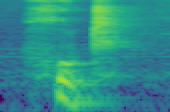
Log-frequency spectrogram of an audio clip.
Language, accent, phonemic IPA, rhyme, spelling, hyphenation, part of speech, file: Dutch, Netherlands, /ɣut/, -ut, goed, goed, adjective / adverb / noun / verb, Nl-goed.ogg
- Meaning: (adjective) 1. good (not bad) 2. correct, right (factually or morally) 3. all right, fine 4. considerable (in amount or size) 5. at least as much as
